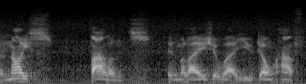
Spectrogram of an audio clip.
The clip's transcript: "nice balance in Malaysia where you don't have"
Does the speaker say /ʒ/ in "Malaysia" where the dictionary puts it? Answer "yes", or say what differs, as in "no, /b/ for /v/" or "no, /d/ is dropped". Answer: yes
